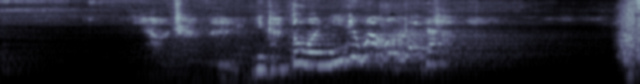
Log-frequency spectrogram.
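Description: A young woman speaks in a strained, frightened voice.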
